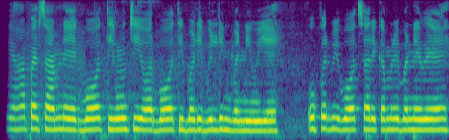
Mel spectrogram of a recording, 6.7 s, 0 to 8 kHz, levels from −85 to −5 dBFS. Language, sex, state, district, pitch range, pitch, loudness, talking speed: Hindi, female, Rajasthan, Barmer, 225-235 Hz, 230 Hz, -13 LUFS, 205 wpm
